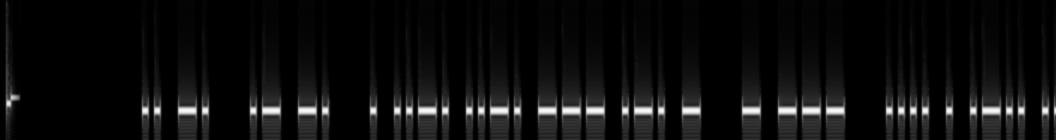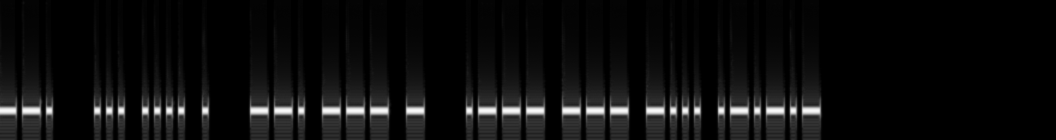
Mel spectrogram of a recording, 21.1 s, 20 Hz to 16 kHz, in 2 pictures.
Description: Morse code, heard as a keyed tone, about 20 wpm, 700 Hz. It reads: IN AN EFFORT TO HELP SHE GOT JOB.
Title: Sentences with 4-Word Phrases - 20wpm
